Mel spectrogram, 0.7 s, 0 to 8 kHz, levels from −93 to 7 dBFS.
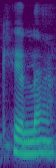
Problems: background sounds at intervals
